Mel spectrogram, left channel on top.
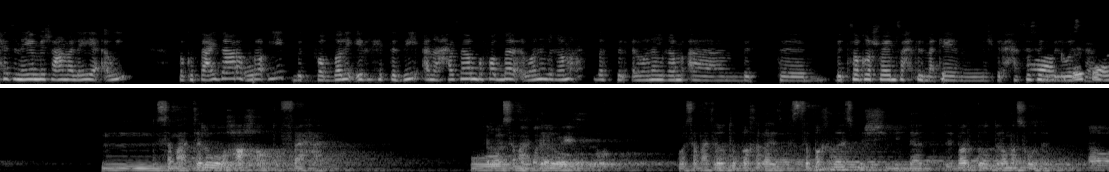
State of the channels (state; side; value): different; both; correlation 0.00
